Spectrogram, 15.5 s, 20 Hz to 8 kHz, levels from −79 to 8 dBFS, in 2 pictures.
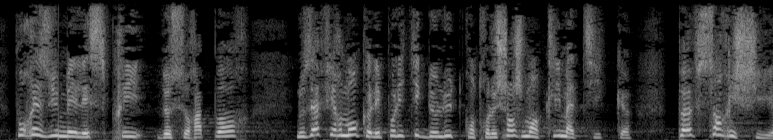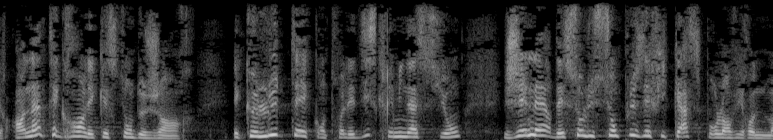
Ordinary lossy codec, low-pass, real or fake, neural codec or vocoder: none; none; real; none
